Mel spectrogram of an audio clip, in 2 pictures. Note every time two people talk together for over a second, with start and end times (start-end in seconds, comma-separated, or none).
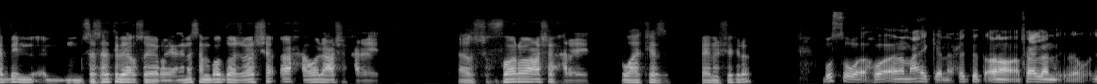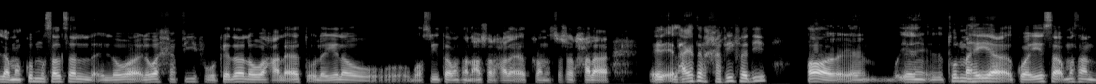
none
